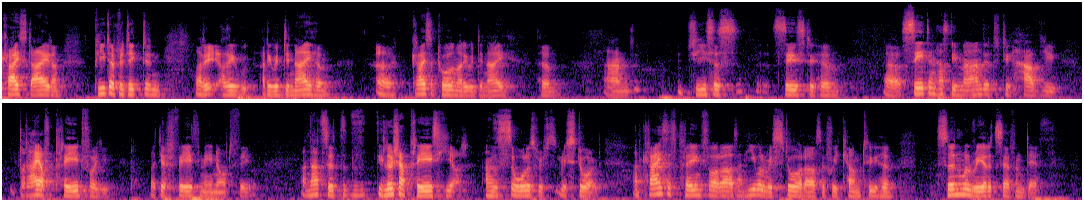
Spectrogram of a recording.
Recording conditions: large echoing room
